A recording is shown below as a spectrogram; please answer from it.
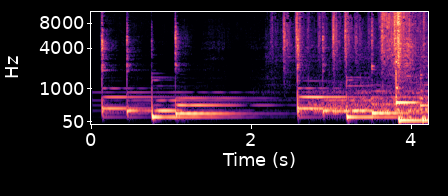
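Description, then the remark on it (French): A short musical break jingle on RZN Radio: a few bright struck notes ring out over sustained chords, pausing briefly before a fuller, busier ending. No one speaks. “On en parlera euh, juste après une petite coupure musicale.”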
